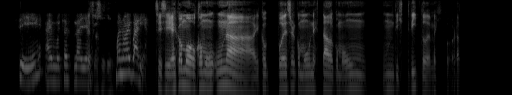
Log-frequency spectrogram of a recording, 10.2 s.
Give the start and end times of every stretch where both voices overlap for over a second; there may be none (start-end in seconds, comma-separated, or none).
none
